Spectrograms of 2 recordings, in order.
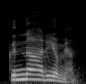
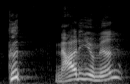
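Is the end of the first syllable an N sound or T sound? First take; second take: N sound; T sound. First: The first syllable ends with an N sound. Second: The first syllable ends with a T sound. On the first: The speaker calls it right. "It turns into an N" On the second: The speaker calls it wrong. "It's not"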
